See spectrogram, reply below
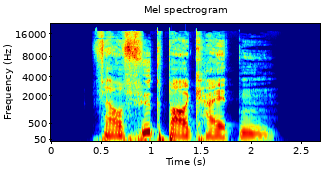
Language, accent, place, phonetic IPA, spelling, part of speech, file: German, Germany, Berlin, [fɛɐ̯ˈfyːkbaːɐ̯kaɪ̯tn̩], Verfügbarkeiten, noun, De-Verfügbarkeiten.ogg
- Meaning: plural of Verfügbarkeit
